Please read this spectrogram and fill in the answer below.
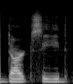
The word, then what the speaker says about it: Darkseid: Axis is spelled UXAS, just like Darkseid, which looks like it should be Darkseid and screws up every comic noob until somebody explains to him, no, that's Darkseid.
